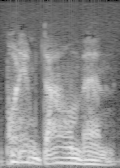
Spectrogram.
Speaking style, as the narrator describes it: his mind whispered

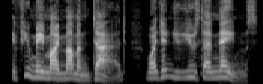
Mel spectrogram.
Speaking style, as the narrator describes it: said Harry loudly

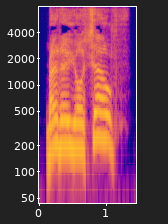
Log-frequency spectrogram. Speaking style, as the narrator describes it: one shouted

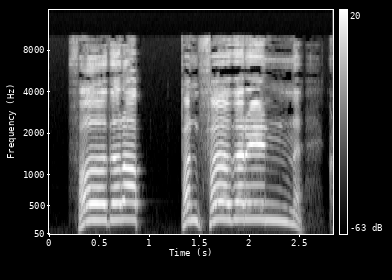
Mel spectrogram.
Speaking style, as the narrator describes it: cried Jewel

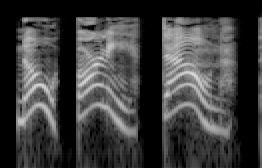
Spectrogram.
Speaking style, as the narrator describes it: Pip shouted

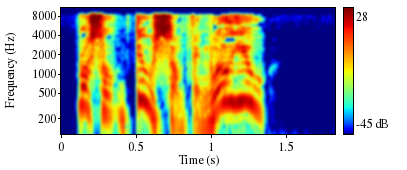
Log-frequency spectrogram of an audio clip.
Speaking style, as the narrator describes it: He snapped at his lawyer

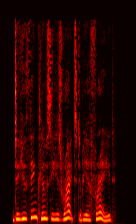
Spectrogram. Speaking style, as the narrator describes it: I began breathlessly

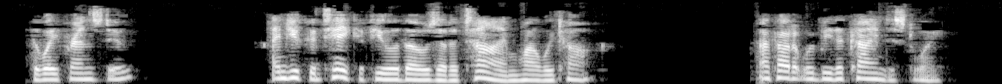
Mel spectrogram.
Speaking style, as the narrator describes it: Bobby said evenly

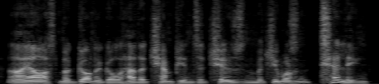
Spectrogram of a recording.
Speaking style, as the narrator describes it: said George bitterly

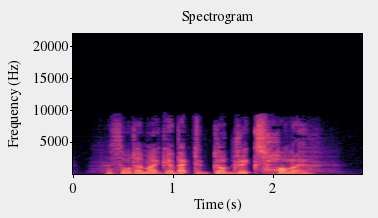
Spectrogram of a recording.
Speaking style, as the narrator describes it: Harry muttered

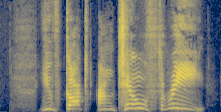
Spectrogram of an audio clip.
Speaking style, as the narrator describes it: Harry shouted

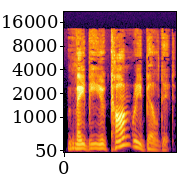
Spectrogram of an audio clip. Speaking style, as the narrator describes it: Harry replied

